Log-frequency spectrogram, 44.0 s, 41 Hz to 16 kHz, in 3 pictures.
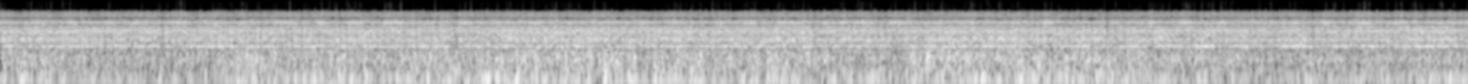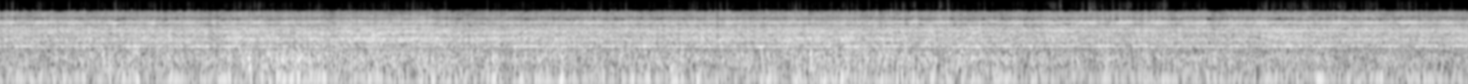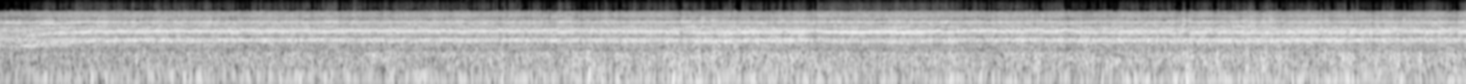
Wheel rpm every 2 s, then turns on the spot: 160, 160, 160, 160, 160, 160, 160, 160, 160, 160, 160, 160, 160, 160, 170, 220, 240, 230, 230, 220, 230, 230.
none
